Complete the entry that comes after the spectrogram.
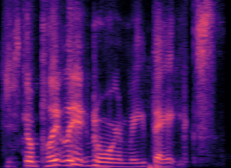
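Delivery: ordinary talk, nothing marked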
